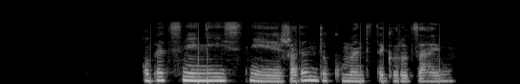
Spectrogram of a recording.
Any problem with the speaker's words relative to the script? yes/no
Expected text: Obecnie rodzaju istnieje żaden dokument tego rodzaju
yes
